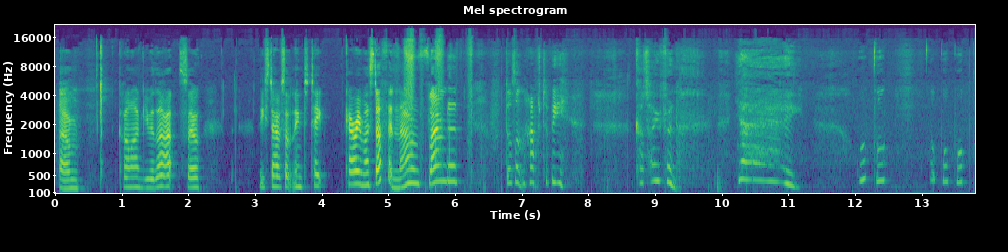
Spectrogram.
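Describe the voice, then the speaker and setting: A young woman chatting casually in a vlog, bubbly and excitable, with lots of "um" and "like". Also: high-pitched, unhurried, long pauses. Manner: bubbly and excitable, many "um" and "like" fillers. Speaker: cosplay vlogger.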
